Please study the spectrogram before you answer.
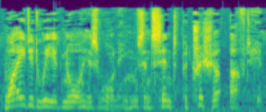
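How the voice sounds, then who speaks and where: An actor playing a principled, combative elderly former wartime agent in a radio drama, pointed and sardonic. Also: male voice, fairly high pitch, big pitch swings, normal speed, vocal fry, bright, forceful tone, a little hiss or hum, full character voice. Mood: indignant. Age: older. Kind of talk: broadcast radio drama acting.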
